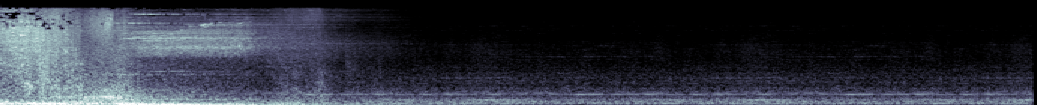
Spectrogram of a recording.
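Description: A triumphant fanfare swells.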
